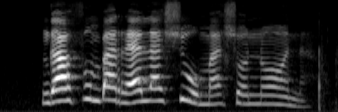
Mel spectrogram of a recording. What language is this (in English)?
Tsonga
